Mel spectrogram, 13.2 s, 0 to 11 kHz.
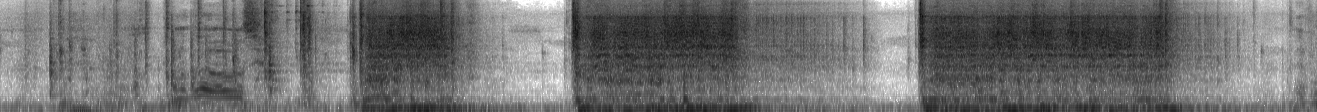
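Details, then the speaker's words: Untested used Chevrolet Small Block 350 V8 freshly installed in a Chevy van, distributor not yet timed: long starter cranking bursts with no firing; no fuel apparently reaching, and timing suspected. "seems like we don't have any fuel at least none getting here Plus sounds like a timing issue as well which makes sense because we haven't timed it"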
